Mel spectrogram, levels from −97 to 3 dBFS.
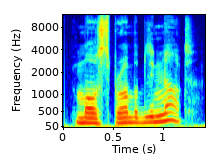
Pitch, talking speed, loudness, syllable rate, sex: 165 Hz, 125 wpm, -14 LUFS, 4.3 syllables/s, male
